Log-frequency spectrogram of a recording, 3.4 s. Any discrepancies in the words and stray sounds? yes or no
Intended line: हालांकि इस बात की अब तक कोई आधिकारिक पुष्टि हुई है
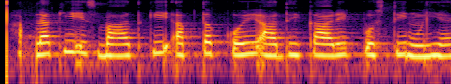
yes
